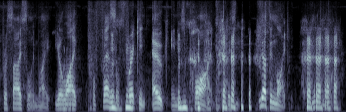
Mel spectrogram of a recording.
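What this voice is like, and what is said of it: Put-on Australian accent. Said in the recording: “you do this voice on your streams, you're gonna get so many viewers. Like, just do that voice all the time ... I'll just move to Australia ... Just put Aussie plays.”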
